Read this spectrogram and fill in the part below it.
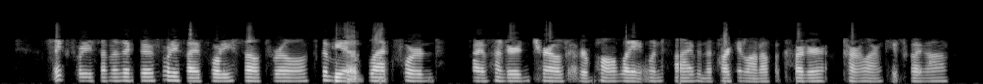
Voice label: Tempe Police, scanner audio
